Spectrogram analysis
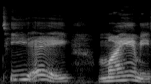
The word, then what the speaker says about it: Tamiami: Sarasota Florida area and Tamiami runs from Tampa which is the TA part to Miami so it's felt aa TA Miami so it's Tamiami is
